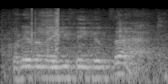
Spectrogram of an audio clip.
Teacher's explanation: Whatever made you think of that? That is being stretched out a bit in time, has a big pitch movement on it. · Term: nuclear tone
